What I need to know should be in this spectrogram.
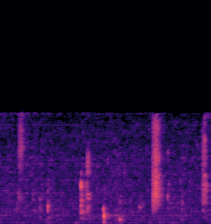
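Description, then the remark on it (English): Someone drinks water with a few soft, wet sips, swallows and mouth clicks spread over a couple of seconds. The sounds are quiet and there is no talking. “I'm going to get me some water, you guys, because my voice is going out.”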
